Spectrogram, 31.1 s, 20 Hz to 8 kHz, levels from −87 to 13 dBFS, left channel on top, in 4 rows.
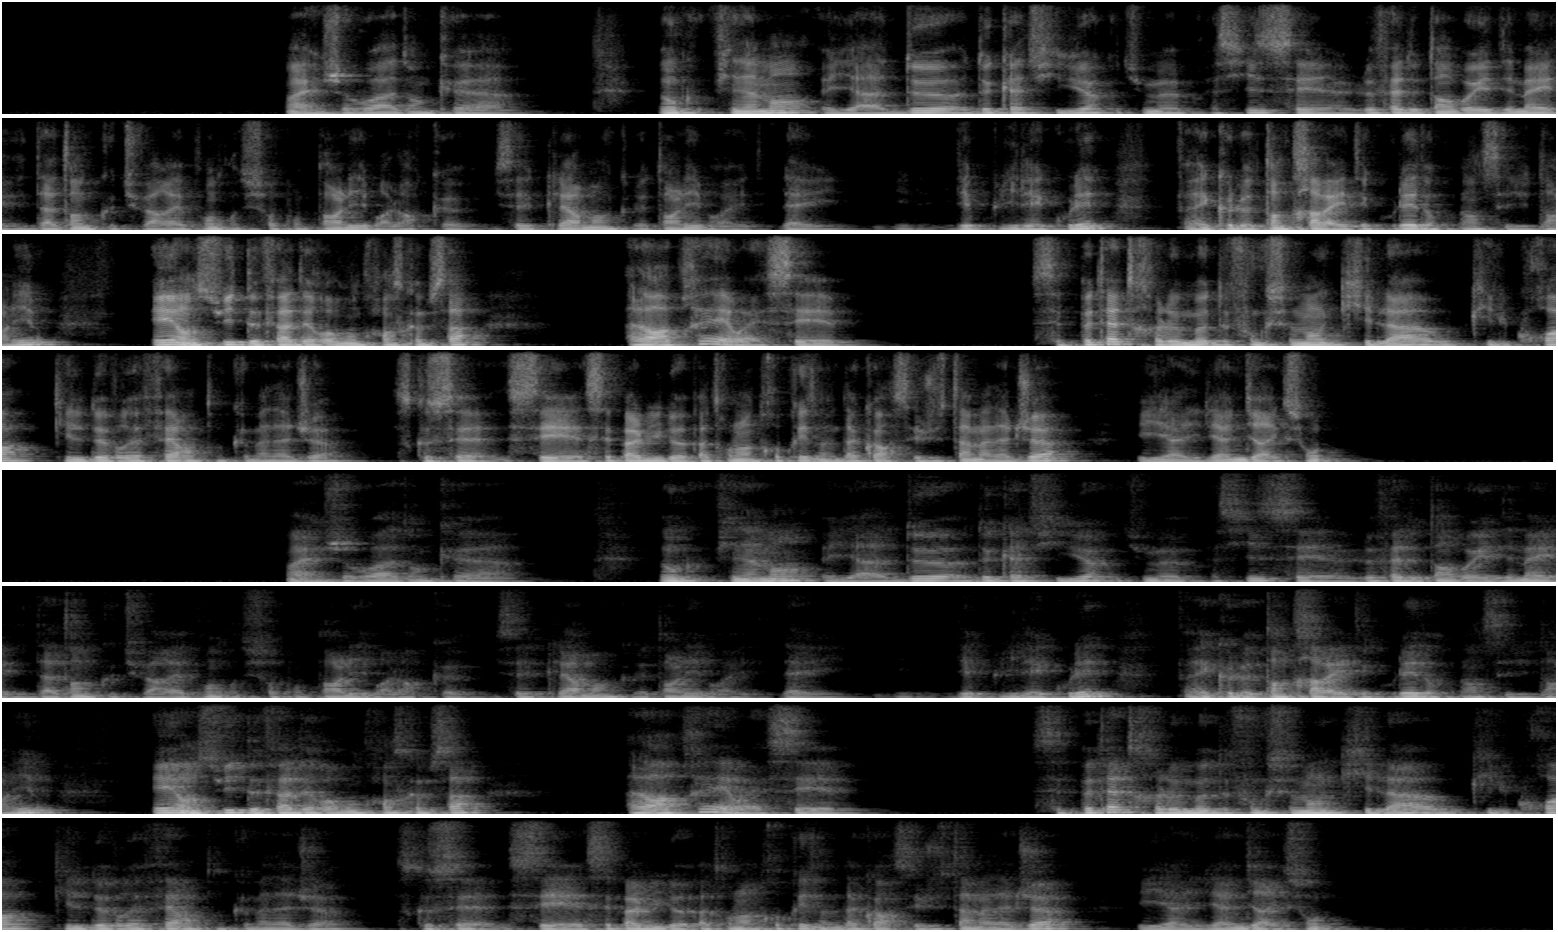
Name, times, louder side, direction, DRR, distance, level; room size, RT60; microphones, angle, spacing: voice 1, 1.4-2.5 3.3-11.9 12.5-13.3 13.7-15.8 16.3-17.9 18.7-19.7 20.7-25.0 25.4-28.6 29.0-29.9, left 3 dB, 85° left, 12 dB, 0.8 m, -23 dB
8.6 x 7.2 x 3.1 m, 0.28 s
head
